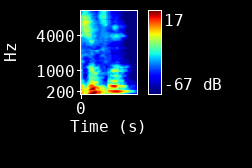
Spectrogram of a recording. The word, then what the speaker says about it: Zuffa: Zuffa, yeah.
